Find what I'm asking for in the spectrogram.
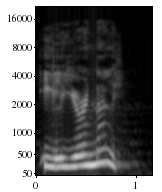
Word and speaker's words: Il Giornale: o como en italiano se pronuncia mejor, Il Giornale, o similar a eso.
